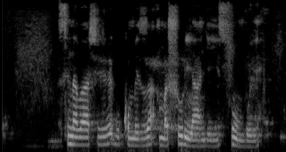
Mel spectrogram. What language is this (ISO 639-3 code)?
kin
